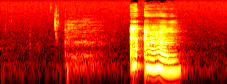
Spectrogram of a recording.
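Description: A person clears their throat to shift mucus: a brief rough rasp, then a louder, gravelly guttural rumble, with no talk around it.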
